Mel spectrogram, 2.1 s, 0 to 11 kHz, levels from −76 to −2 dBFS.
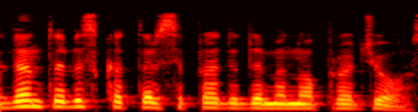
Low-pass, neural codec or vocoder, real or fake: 7.2 kHz; none; real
